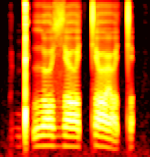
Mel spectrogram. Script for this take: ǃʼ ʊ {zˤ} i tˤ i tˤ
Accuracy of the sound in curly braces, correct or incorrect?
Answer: correct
